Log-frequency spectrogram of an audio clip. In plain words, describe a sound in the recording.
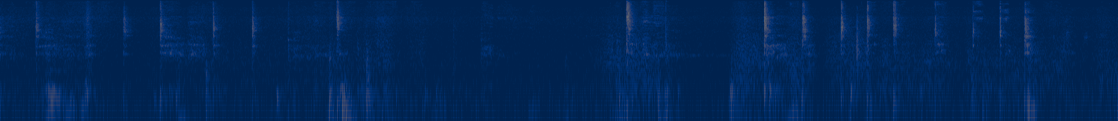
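A body shuffles and thumps on a carpeted floor.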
